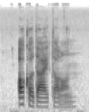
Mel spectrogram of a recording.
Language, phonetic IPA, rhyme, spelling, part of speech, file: Hungarian, [ˈɒkɒdaːjtɒlɒn], -ɒn, akadálytalan, adjective, Hu-akadálytalan.ogg
- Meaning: unhindered, unimpeded, unobstructed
